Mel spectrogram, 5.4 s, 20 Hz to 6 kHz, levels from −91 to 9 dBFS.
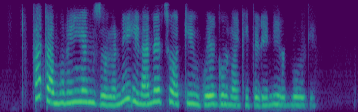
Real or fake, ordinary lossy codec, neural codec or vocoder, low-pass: fake; none; codec, 16 kHz, 1 kbps, FreqCodec, smaller model; 5.4 kHz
